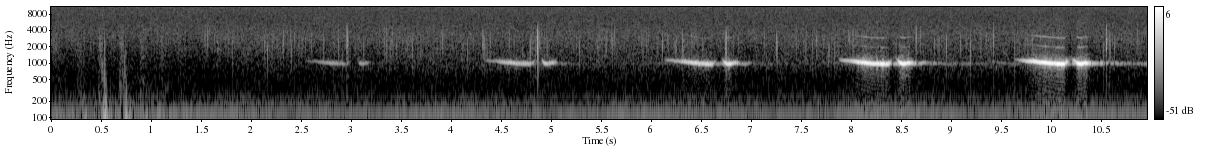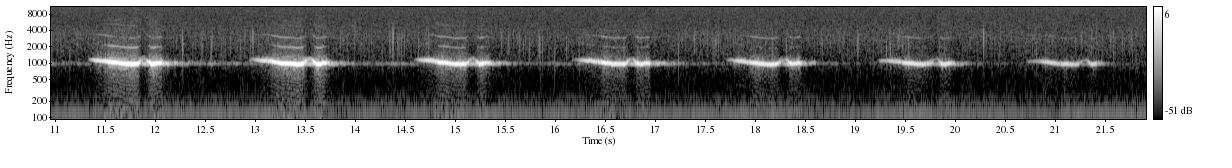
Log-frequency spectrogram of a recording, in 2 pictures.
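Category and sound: bird, blackpoll warbler song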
